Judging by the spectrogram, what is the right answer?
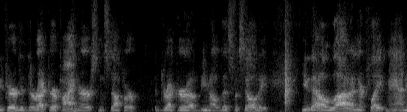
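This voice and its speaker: Man talking about a film, easygoing and meandering, gravelly with a sharp, bright edge, in a roomy space. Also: mid-range voice, slight background noise. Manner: rambling, many fillers and restarts. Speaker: film commentator. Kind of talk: casual chat. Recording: echoey room.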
